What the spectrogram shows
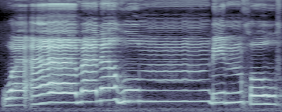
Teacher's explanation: وآمنہم پہ ادھر بھی میم مشدد کے بعد، میم ساکن کے بعد میم مشدد آ گیا تو ادھر بھی ادغام شفوی ہے، سختی سے جماع کے ساتھ ہم نے پڑھنا ہے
